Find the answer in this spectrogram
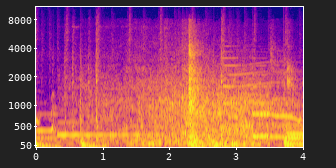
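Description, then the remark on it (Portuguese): A door knocks and rattles in gusting wind, with one louder thump midway and faint creaking underneath; no one speaks. “Estou escutando o vento batendo na porta.”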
